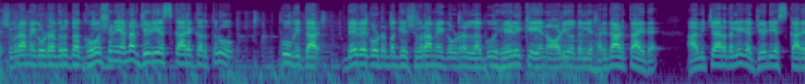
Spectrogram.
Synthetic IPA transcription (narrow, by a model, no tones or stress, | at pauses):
ʃiʋɐɾaːmɛɡɐwɽɐɾɐʋiɾud̪ʱːɐɡʱoːʂɐɳɛjɐnːɐd͡ʒiːɖijeskaːɾjɐkɐɾt̪ɐɾu | kuːɡid̪ːaːɾed̪eːʋeːɡoːɖɐɾɐbɐɡːe̞ʃiʋɾaːmɛɡɐwɽɐɾɐlɐɡuɦe̞ːɭikːe̞eːnuaːɽijoːd̪ɐlːiɦɐɾid̪aːɽt̪aːjid̪e̞ | a̰ːʋit͡ʃaːɾɐd̪ɐlːiːɡɐd͡ʒeːɖieskaːɾjɐ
